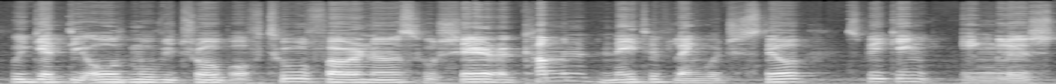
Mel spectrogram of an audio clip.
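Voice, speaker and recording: Heard over a rough recording, a medium-pitched German man who works as a language expert reacts to a film. His commentary is dry and opinionated, laced with deadpan asides.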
